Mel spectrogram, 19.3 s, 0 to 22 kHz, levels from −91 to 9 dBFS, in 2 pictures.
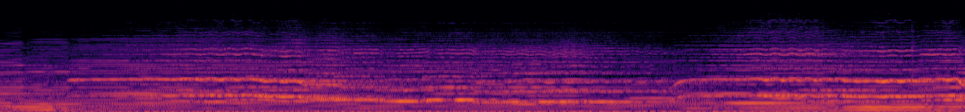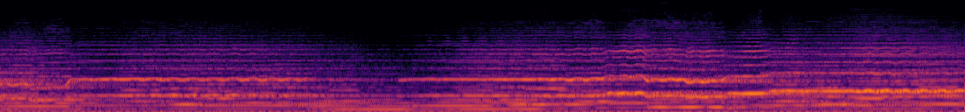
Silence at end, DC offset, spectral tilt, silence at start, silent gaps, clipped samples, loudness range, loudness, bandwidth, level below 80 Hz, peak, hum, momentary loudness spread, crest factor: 0 s; 0.4%; -6.5 dB/octave; 0 s; none; under 0.1%; 8 LU; -30 LUFS; 20 kHz; -54 dBFS; -14 dBFS; none; 13 LU; 16 dB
